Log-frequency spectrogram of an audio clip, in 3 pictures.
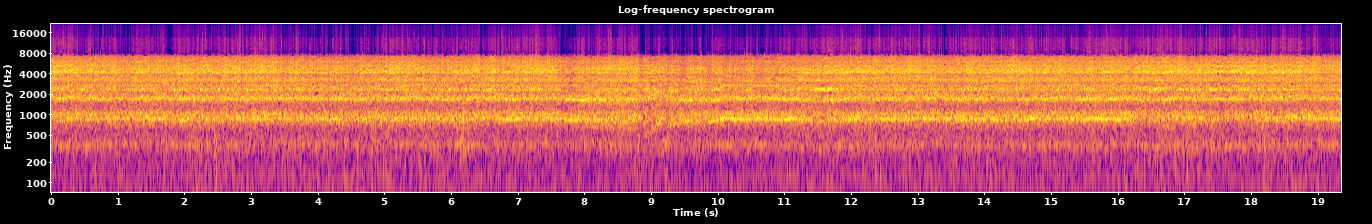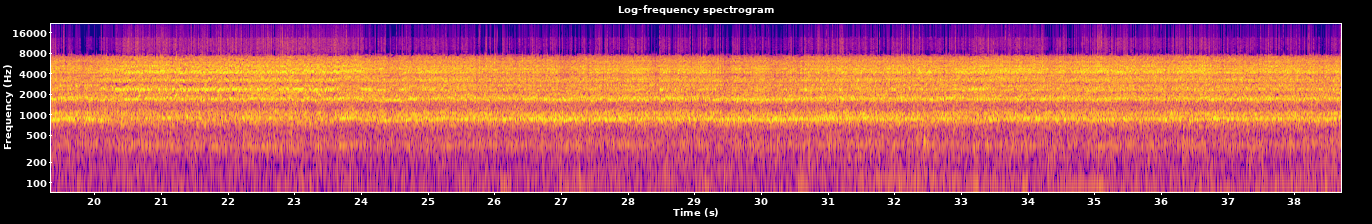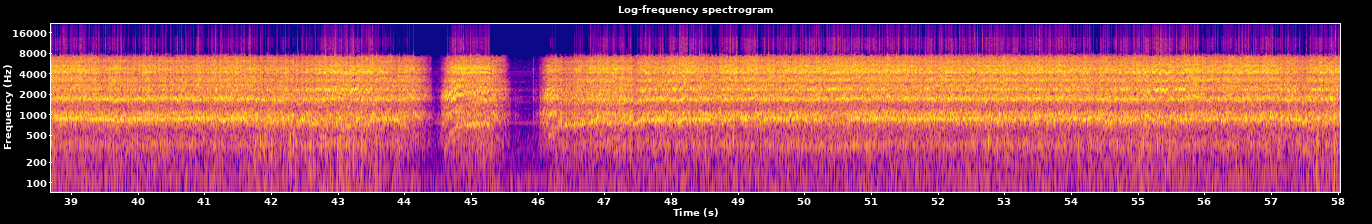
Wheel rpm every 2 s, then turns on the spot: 230, 240, 230, 230, 210, 220, 230, 240, 230, 230, 210, 210, 230, 230, 220, 220, 230, 230, 230, 230, 230, 200, 80, 170, 230, 230, 230, 230, 220.
none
